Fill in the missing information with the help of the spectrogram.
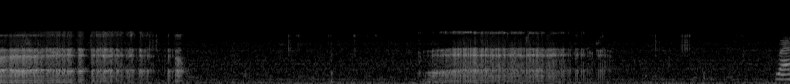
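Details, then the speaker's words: A person's two drawn-out, voiced burps separated by a quiet pause in a quiet room, after sipping soda. Ordinary belching. "All right, so here's my burp. Oh, I have soda here."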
